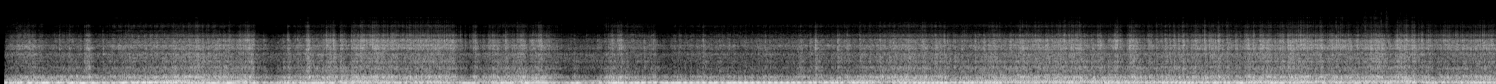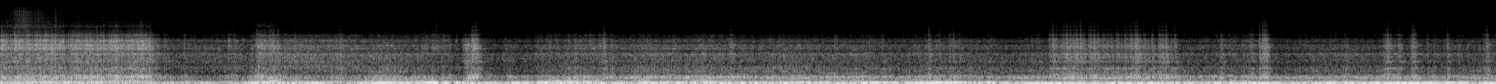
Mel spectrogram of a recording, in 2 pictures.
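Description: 1932 Ford roadster hot rod's engine running hard as the car drives, heard up close from the car itself. The sound eases off a bit over halfway through, then builds again.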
